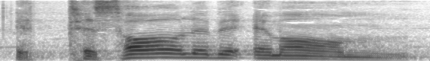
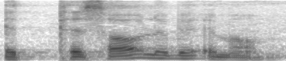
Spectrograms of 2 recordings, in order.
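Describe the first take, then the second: First: اتصال به امام drawn out slowly and firmly; solemn slogan, stretched; slow emphatic slogan. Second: Said in the usual way. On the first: Shown as a demonstration. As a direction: lean into اتصال. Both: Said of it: "repeated slogan takes".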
